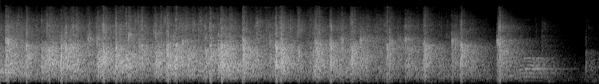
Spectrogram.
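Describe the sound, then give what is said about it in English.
A crowd claps for God, loudly and continuously in dense, overlapping applause, with a few sharp individual claps standing out, before fading off toward the end as voices murmur underneath. “Clap for God.”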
